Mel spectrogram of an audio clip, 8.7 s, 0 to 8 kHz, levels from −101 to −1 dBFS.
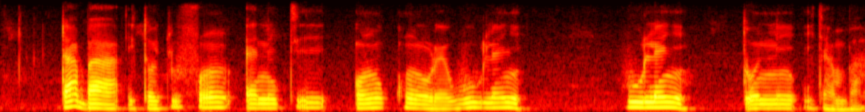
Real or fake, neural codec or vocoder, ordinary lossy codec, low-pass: real; none; Opus, 32 kbps; 7.2 kHz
